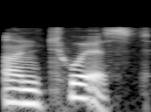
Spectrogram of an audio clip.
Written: untwist

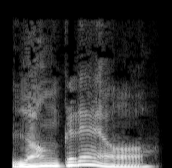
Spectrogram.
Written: Langreo

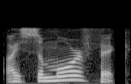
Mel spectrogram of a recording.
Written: isomorphic

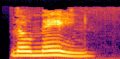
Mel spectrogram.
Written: lo mein

